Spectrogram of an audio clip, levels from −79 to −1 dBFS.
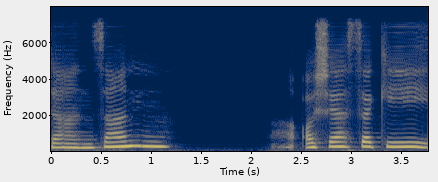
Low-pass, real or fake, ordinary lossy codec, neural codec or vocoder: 7.2 kHz; fake; none; codec, 16 kHz, about 1 kbps, DyCAST, with the encoder's durations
